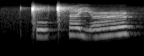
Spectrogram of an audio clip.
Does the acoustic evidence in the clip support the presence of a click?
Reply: yes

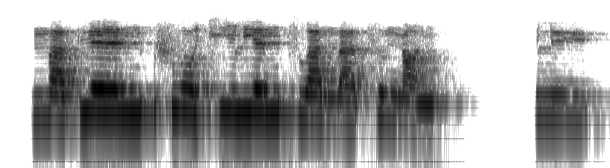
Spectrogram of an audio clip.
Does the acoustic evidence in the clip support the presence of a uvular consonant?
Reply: no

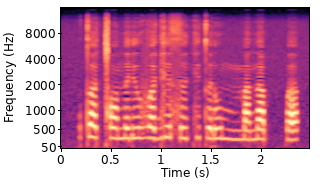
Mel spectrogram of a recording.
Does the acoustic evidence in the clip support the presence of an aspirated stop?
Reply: no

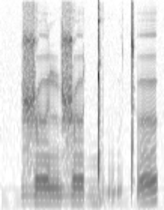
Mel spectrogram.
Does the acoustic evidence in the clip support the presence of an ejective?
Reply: yes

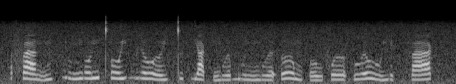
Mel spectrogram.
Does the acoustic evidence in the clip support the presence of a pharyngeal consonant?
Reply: no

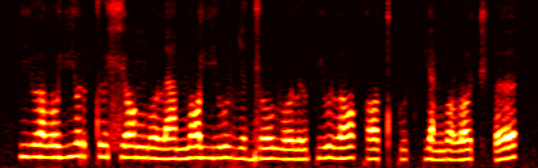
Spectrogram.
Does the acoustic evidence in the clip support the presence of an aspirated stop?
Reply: no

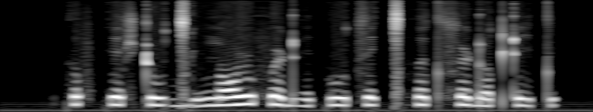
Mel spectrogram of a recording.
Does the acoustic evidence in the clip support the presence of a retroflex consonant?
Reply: yes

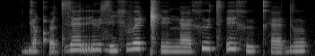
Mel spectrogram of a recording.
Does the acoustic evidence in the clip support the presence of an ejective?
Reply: yes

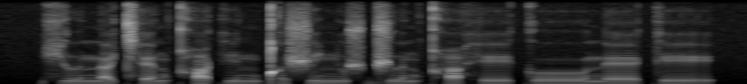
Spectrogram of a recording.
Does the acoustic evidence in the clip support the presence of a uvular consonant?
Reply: yes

